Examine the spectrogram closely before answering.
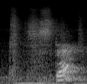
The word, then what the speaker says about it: suspect: Suspect? Why did I pronounce it like that? You got to be a little suspect. Put the accent on the wrong syllable there.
